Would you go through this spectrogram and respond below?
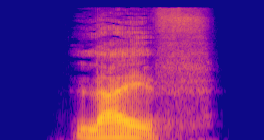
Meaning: live (as it happens, in real time, directly; of broadcasts)
- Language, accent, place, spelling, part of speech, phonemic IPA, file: German, Germany, Berlin, live, adverb, /laɪ̯f/, De-live.ogg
